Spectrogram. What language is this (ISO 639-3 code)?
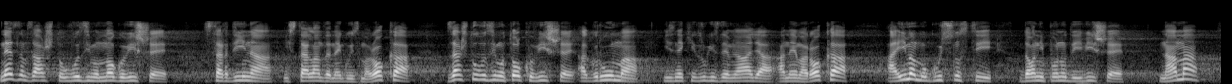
srp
